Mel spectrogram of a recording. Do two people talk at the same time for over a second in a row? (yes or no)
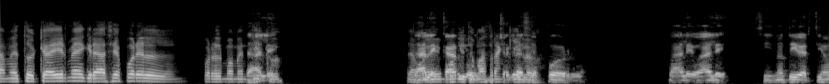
yes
